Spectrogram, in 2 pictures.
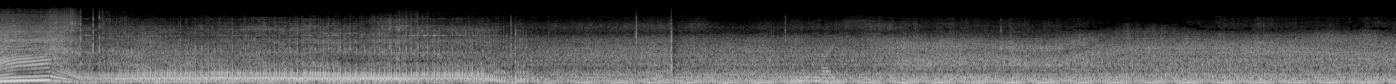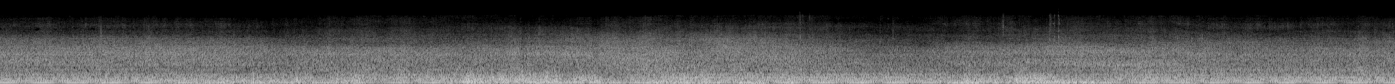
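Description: A chainsaw engine revs up loudly, then drops back and runs at a steady idle close by.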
